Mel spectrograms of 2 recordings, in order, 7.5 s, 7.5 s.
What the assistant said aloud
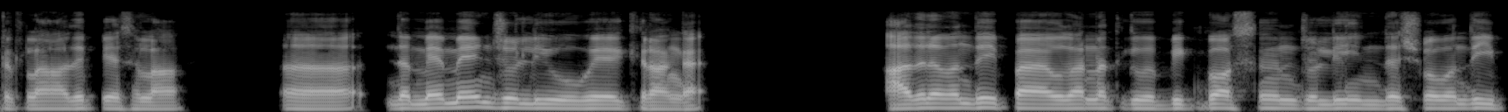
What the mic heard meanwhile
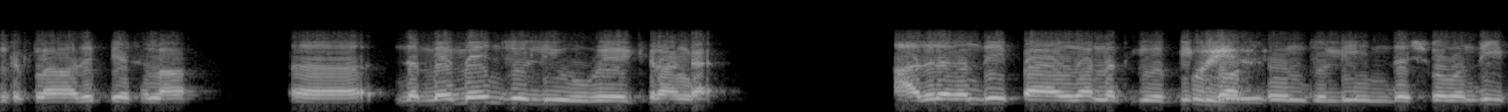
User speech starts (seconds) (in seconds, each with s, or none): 6.0 s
